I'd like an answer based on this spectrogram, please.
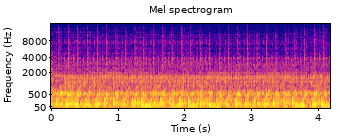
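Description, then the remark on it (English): A steady motorcycle engine idle thrums, a continuous low, pulsing rumble with a faint mechanical chatter and no voices, heard at the airbox, the intake that draws in air and filters it, with the engine sound resounding up through the carburetors into the airbox. “I don't know if you can hear the air, but you can definitely hear the sound of the engine resounding all the way up through the carburetors into the airbox.”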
